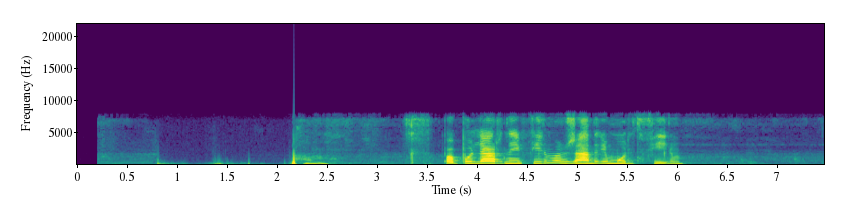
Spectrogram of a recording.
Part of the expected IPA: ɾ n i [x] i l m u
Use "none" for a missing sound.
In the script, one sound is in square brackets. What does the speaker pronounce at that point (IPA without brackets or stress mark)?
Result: f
